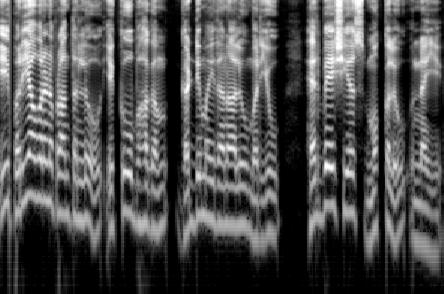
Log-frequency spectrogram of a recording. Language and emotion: Telugu, neutral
